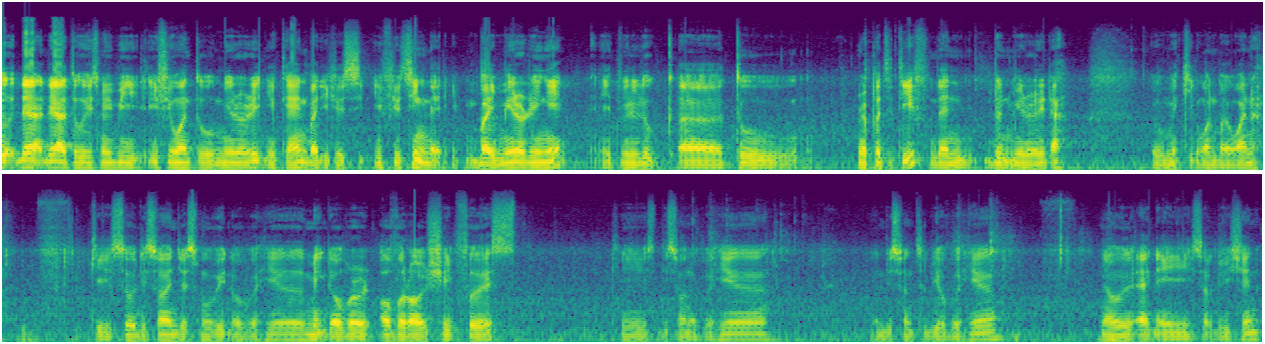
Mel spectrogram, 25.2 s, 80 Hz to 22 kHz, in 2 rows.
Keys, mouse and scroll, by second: 0.4-0.7 scroll down 2, 0.7 shift+middle drag, 1.0-3.5 scroll up 2, 3.5-4.0 scroll up 1, 4.0 g, 9.0 click, 9.4-9.8 shift+middle drag, 9.8-10.1 scroll up 2, 10.1 g, 11.4 click, 11.7 Tab, 12.0 1, 12.6 click, 13.1 g, 13.8 right click, 14.1 g, 16.5 click, 17.4 click, 17.6 g, 19.5 click, 19.9 shift+middle click, 20.6 click, 20.7 g, 22.1 click, 22.3 shift+middle click, 23.0 ctrl+s, 23.3 scroll up 1, 23.8 ctrl+r, 24.9 click.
